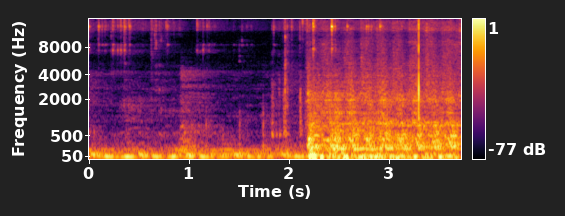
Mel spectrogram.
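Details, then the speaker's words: 2010 Hyundai Getz, crank no-start with no fault codes: starter churns steadily at about four turns a second but engine never catches; scan tool shows no engine speed, crank sensor failed or wiring damaged. "So as you can see I can't see any engine speed. So that's looks like the the engine crank sensor failed."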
